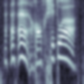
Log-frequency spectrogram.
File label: children taunt; valve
